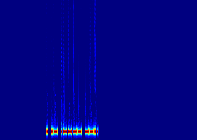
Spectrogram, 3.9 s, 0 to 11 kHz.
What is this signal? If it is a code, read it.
Morse code, heard as a keyed tone, about 50 wpm, 700 Hz. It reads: EA1Z
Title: DXCC-100 Call Signs - 4 Characters - 50wpm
